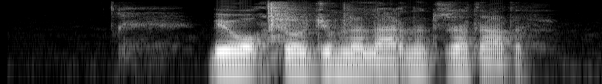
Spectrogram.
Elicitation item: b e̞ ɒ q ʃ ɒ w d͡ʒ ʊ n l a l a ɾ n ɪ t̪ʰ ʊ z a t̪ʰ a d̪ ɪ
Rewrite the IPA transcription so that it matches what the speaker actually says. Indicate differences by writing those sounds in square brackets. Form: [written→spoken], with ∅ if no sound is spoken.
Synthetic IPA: b e̞ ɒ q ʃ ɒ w d͡ʒ ʊ [n→m] l a l a ɾ n ɪ t̪ʰ ʊ z a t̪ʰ a d̪ ɪ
